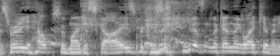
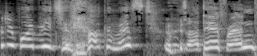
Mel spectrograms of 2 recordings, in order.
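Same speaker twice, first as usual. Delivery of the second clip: very high, polite character voice, placed way up; 13 semitones higher than usual. Asking the armored guard for the alchemist, disguised: high-pitched Aljon voice. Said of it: "It's sort of up here".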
